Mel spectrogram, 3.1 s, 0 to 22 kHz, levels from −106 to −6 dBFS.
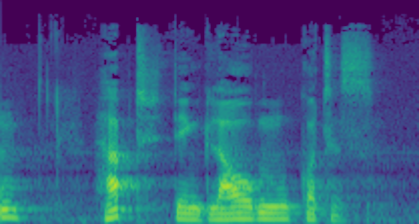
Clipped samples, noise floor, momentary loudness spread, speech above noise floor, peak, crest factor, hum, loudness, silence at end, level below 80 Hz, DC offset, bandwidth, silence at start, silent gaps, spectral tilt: under 0.1%; -54 dBFS; 16 LU; 26 dB; -10 dBFS; 20 dB; none; -29 LUFS; 0.35 s; -60 dBFS; under 0.1%; 14.5 kHz; 0 s; none; -6 dB/octave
